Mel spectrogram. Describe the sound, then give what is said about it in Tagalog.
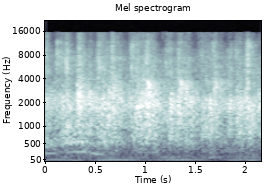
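Steady applause from a church audience clapping for the Lord, a continuous, even wash of many hands throughout. “Pwede po ba natin palakpakan ng Panginoon?”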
